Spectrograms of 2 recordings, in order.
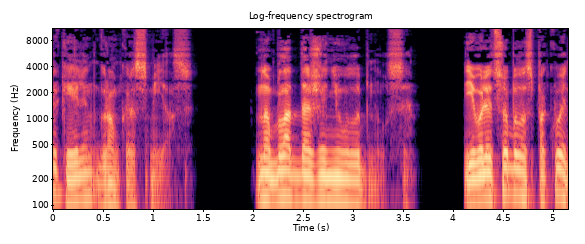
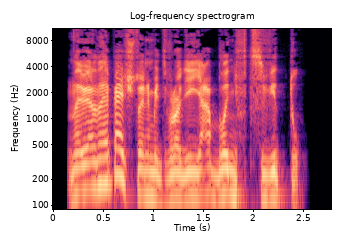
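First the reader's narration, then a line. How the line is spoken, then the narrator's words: Contemptuous snort. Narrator (Russian): презрительно фыркнул его светлость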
